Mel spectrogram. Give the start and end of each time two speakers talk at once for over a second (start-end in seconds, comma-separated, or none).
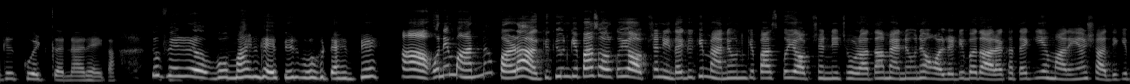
none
